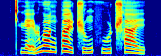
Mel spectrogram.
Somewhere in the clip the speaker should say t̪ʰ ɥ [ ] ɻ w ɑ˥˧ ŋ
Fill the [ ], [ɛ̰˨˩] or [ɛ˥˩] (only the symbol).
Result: ɛ̰˨˩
